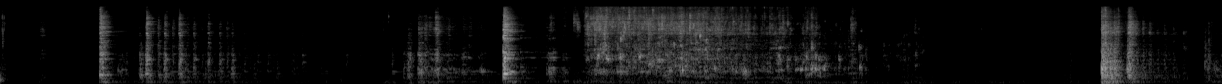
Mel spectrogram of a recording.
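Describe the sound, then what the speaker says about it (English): Two quarts of water splash and rush into a metal saucepan for a few seconds, framed by clanks of cookware being handled before and after. "we have 2 quarts of water that we are going to put in a saucepan"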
